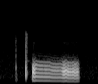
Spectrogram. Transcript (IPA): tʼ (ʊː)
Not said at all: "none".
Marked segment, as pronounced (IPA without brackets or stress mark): ɔː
